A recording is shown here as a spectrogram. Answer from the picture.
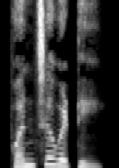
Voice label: "ಪಂಚವಟಿ", Kannada

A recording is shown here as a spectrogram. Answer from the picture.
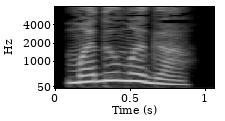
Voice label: "ಮದಮುಖ", Kannada

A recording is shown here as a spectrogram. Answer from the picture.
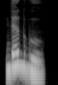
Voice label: "ಠಕ್ಕಿಕ್ಕು", Kannada

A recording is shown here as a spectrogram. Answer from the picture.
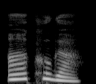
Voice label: "ಆಗ್ಗೆ", kannada

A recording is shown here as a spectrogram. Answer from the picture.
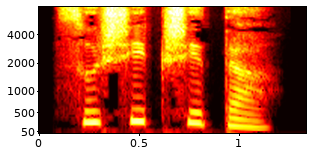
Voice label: "ಸುಶಿಕ್ಷಿತ", Kannada

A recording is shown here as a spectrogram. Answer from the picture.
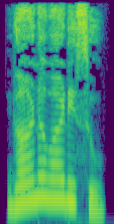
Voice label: "ಗಾಣವಾಡಿಸು", kannada

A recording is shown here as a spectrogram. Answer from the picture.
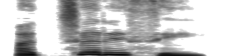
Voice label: "ಆಚರಿಸು", Kannada

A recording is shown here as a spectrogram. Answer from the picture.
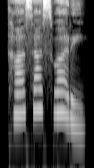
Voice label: "ಖಾಸಸವಾರಿ", kannada

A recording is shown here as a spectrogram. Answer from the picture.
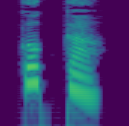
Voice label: "ಕೊಕ್ಕ", Kannada

